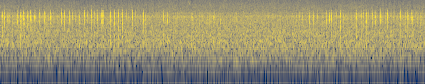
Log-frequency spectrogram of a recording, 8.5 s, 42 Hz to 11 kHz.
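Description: Daubenton's bat echolocation calls heard through a heterodyne bat detector tuned to 35 kHz: rapid dry clicks over the detector's steady hiss. The click train thins out briefly about two-thirds of the way through, then picks up again.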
